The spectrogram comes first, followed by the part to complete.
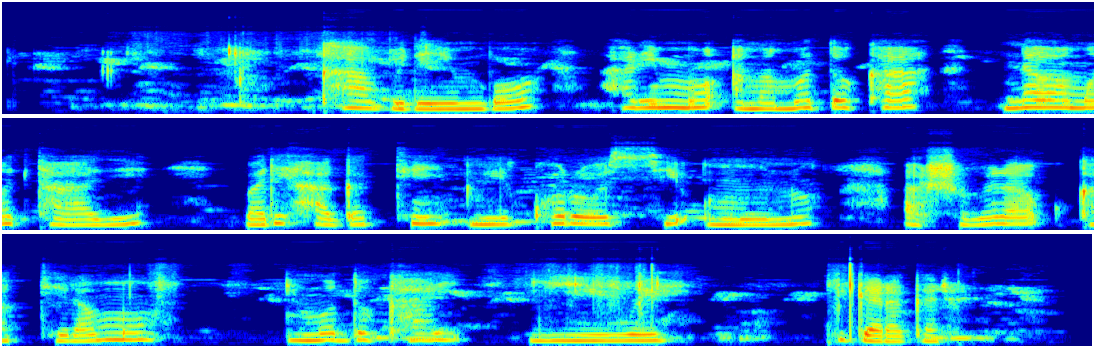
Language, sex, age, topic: Kinyarwanda, female, 25-35, government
